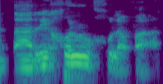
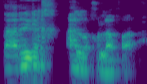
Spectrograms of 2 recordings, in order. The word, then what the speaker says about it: Tarikh al-Khulafa: Jadi judul bacanya Tarikhul Khulafa atau Tarikh Al-Khulafa.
